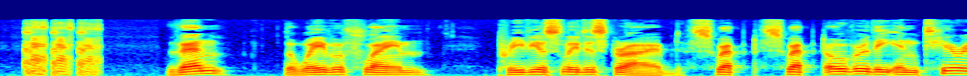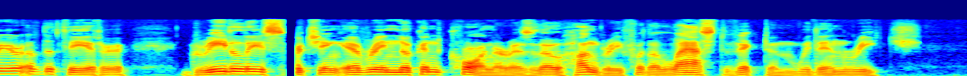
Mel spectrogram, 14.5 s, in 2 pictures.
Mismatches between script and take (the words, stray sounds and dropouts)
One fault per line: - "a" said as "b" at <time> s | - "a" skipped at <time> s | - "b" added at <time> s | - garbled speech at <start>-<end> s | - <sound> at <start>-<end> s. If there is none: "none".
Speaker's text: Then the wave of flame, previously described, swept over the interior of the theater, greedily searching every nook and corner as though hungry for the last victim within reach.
- laugh at 0.2-0.8 s
- "swept" added at 5.7 s
- dropout at 9.4-9.5 s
